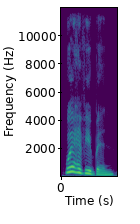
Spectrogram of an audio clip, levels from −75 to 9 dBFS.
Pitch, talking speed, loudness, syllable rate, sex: 215 Hz, 275 wpm, -17 LUFS, 6.8 syllables/s, female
